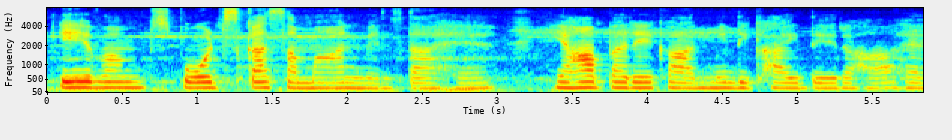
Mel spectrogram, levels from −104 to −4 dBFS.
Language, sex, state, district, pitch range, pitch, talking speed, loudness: Hindi, female, Uttar Pradesh, Etah, 180-195 Hz, 185 Hz, 145 wpm, -28 LUFS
